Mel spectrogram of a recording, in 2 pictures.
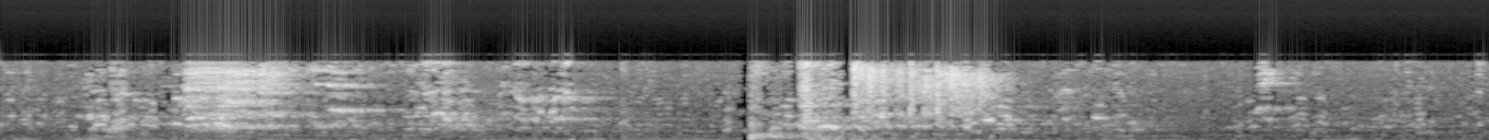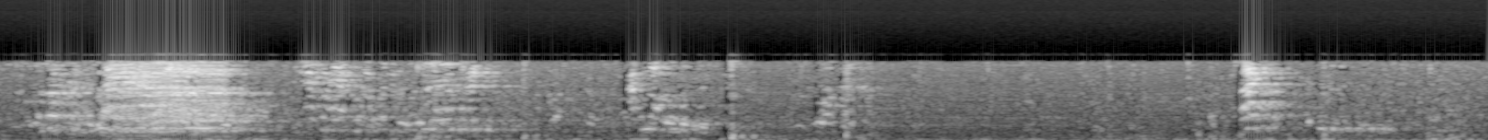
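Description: Men shout and call out to each other from a distance.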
